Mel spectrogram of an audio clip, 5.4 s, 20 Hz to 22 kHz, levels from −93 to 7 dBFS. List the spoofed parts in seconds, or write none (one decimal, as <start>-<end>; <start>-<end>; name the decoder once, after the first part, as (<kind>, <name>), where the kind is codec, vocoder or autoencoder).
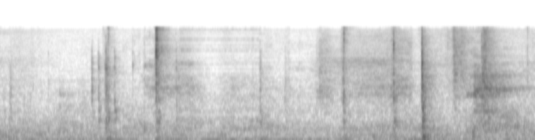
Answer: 1.8-2.6 (codec, SNAC)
